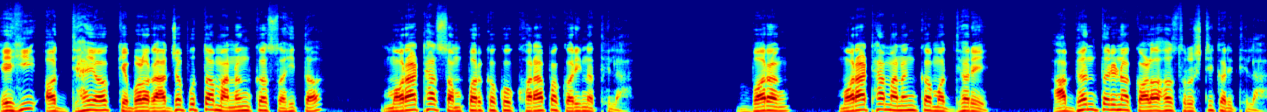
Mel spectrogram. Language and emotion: Odia, neutral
